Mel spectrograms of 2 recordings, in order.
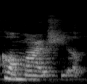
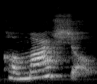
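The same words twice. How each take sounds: First: The ending is said as two syllables, shee-al. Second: The ending is said as one syllable, shl. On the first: The speaker calls it wrong. "Not কমার্শিয়াল" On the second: The speaker calls it right. "It's কমার্শিয়াল"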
